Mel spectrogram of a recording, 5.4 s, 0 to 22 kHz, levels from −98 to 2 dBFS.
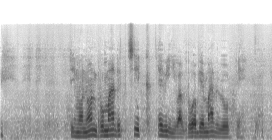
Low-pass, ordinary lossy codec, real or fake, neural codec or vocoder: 10.8 kHz; none; fake; codec, 16 kHz in and 24 kHz out, 0.6 kbps, FocalCodec, streaming, 2048 codes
